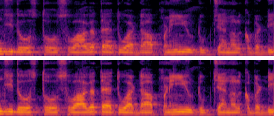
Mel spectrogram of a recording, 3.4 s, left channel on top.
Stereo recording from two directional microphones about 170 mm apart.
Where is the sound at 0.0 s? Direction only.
10° right (ahead or behind).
